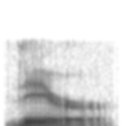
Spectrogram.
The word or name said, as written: thir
